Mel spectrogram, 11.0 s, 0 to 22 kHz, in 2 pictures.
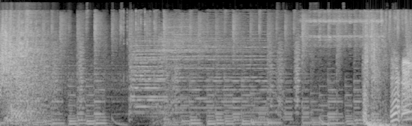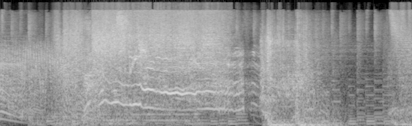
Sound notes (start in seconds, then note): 5.2 chuckles; 5.8 blast; 6.9 howls; 9.9 whoosh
